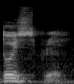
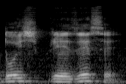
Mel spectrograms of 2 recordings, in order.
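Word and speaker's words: doisprezece: এখানে রোমানিয়ানরা উচ্চারণ করে দই স্প্রে, বাট এখানে অফিসিয়ালি উচ্চারণ হলো দই স্প্রেজেসে.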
